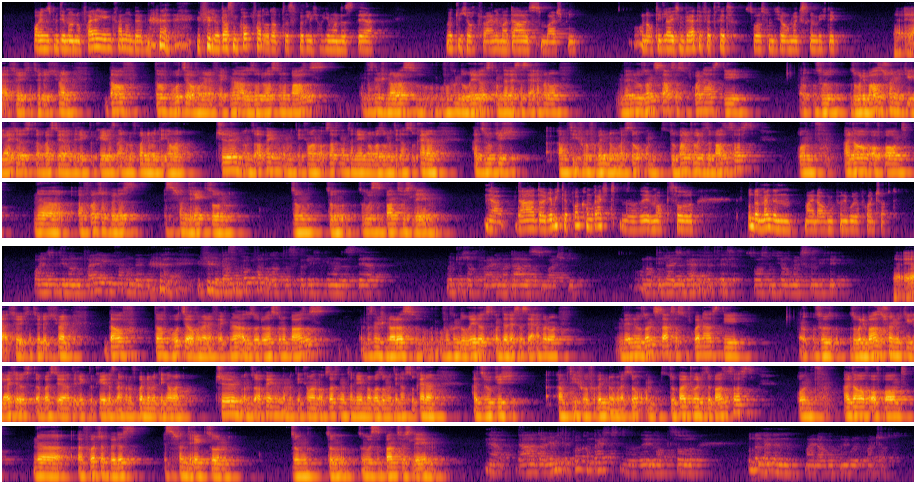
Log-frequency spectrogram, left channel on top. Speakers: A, on the left; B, on the right.
A: Freund ist, mit dem man nur feiern gehen kann und der <laughs> gefühlt nur das im Kopf hat, oder ob das wirklich auch jemand ist, der wirklich auch für einen mal da ist, zum Beispiel. und auch die gleichen Werte vertritt. Sowas finde ich auch immer extrem wichtig.
B: ja, ja, natürlich, natürlich. Ich meine, darauf, darauf beruht es ja auch im Endeffekt, ne? Also so, du hast so eine Basis und das ist nämlich genau das, wovon du redest. Und der Rest ist ja einfach nur, wenn du sonst sagst, dass du Freunde hast, die Und So, so, wo die Basis schon nicht die gleiche ist, dann weißt du ja direkt, okay, das sind einfach nur Freunde, mit denen kann man chillen und so abhängen und mit denen kann man auch Sachen unternehmen, aber so mit denen hast du keine halt so wirklich ähm, tiefere Verbindung, weißt du? Und sobald du halt diese Basis hast und halt darauf aufbauend eine äh, Freundschaft bildest, ist es schon direkt so ein, so ein, so ein, so ein gewisses Band fürs Leben.
A: Ja, da, da gebe ich dir vollkommen recht. Und Das ist eben auch so das Fundament in meinen Augen für eine gute Freundschaft.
